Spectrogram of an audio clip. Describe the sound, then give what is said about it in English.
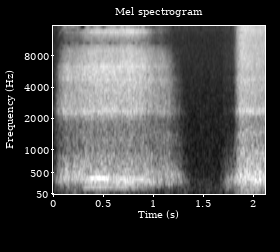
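A deep breath is drawn in as a long, airy, fairly faint hiss lasting over a second. A short pause follows, then another breathy rush begins, with no talk. “close your eyes, put your hand on your heart, take a deep breath in.”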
